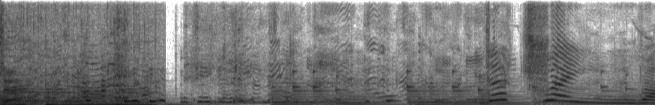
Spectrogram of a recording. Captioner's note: laughter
